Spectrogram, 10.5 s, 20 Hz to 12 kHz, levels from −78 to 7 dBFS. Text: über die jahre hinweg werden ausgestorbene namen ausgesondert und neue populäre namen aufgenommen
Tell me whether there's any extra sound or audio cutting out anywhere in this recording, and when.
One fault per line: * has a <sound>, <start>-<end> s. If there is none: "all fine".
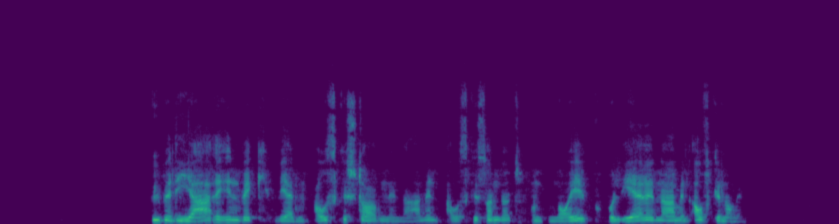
all fine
